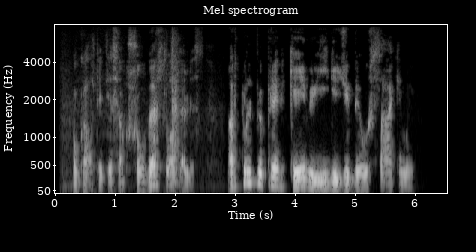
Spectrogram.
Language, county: Lithuanian, Kaunas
